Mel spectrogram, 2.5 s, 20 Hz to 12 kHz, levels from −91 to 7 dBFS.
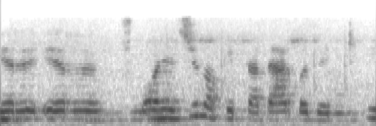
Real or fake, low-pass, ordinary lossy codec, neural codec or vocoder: real; 7.2 kHz; AAC, 48 kbps; none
